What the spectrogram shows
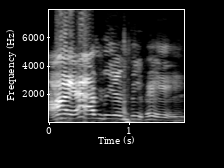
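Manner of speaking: very loud, shrill, bellowing cartoon villain voice. Agreeing that Skeletor is the real MVP, the speaker answers in a Skeletor voice. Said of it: "I still can do that voice".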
